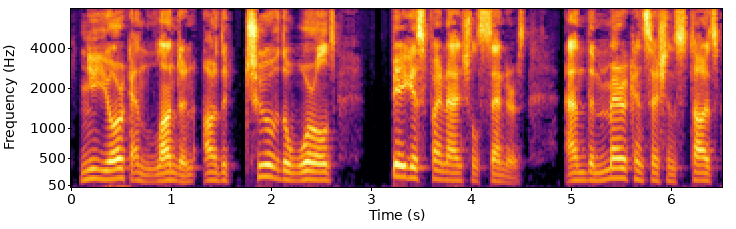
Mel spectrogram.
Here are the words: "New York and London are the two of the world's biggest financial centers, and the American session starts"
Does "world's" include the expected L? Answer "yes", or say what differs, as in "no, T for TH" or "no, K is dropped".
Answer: yes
